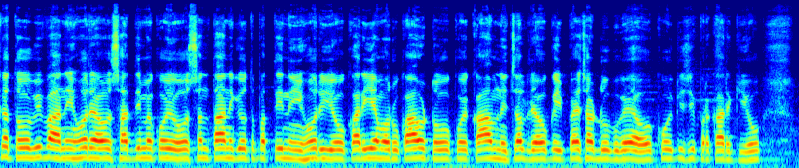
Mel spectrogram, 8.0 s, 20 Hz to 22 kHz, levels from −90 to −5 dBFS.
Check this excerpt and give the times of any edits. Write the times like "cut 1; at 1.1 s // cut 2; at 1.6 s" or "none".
none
